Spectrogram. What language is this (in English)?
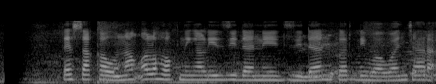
Sundanese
